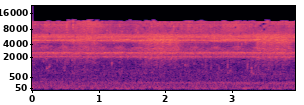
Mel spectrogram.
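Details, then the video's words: Crickets in a North Georgia Mountains backyard with a koi and goldfish pond: a steady, dense high insect chorus hums without a break, layered over a soft low rumble and trickling water. "North Georgia Mountain Cricket Sounds"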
